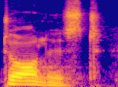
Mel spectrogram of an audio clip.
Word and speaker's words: tallest: Est is usually pronounced as est in Pakistan. For example, tallest, biggest, hardest. That is wrong. You must avoid it. It should be ist.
